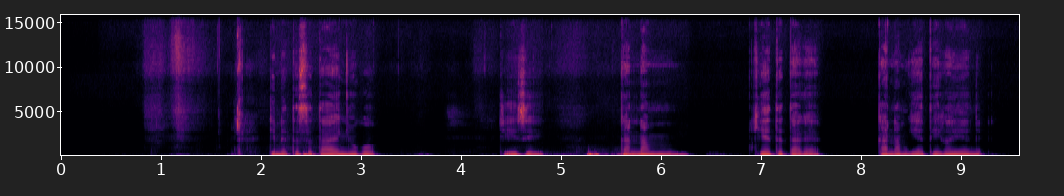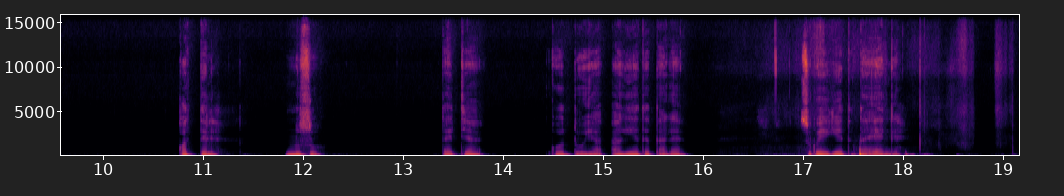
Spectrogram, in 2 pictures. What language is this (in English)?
Kalenjin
